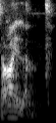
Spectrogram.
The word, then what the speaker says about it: island: The S in island is silent. It is true because it's island.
